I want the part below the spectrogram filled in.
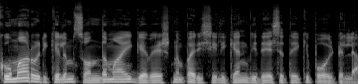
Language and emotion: Malayalam, neutral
